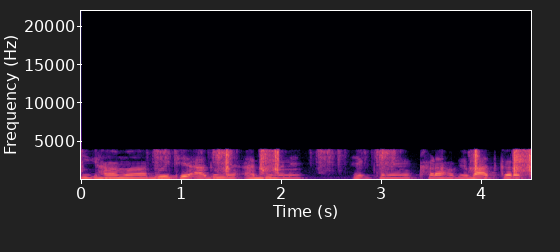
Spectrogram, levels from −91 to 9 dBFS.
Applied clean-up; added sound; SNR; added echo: none; Cutlery, silverware + Camera; 4 dB; none.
